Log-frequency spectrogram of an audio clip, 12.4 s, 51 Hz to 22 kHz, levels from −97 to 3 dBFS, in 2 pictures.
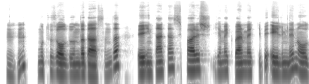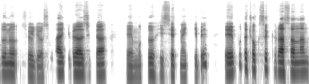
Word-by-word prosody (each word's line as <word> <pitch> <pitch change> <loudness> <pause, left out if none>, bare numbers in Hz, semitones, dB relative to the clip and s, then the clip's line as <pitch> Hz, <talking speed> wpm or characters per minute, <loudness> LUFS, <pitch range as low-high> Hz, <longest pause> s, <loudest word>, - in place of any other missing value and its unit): Hı - - -14 0.2
hı. 165 +11 -9 0.2
Mutsuz 125 -1 -13
olduğunda 110 0 +2
da 105 - +6
aslında, 110 - +2 0.4
eee, 120 - +5
internetten 130 +6 -2
sipariş 145 -3 0
yemek 125 +2 -9
vermek 125 +1 +1
gibi - - -10
eğilimlerin 120 +5 0
olduğunu 115 -3 -1 0.2
söylüyorsun. 95 -2 -7
Belki 125 -1 +2
birazcık 115 -3 +3
daha, 110 +1 +4 0.4
eee, 100 -2 -5
mutlu 100 +4 -6
hissetmek 100 -2 -6
gibi. 105 +2 -6 0.3
Eee, 115 +1 +5
bu 215 - -14
da 165 - +2
çok 145 -1 -3
sık 145 -3 -6
rastlanılan 125 -1 +5
120 Hz, 135 wpm, -27 LUFS, 110-130 Hz, 0.4 s, da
